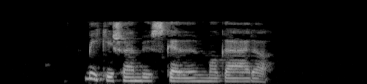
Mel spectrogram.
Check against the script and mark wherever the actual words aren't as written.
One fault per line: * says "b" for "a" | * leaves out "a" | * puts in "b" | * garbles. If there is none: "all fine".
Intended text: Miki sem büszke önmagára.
all fine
